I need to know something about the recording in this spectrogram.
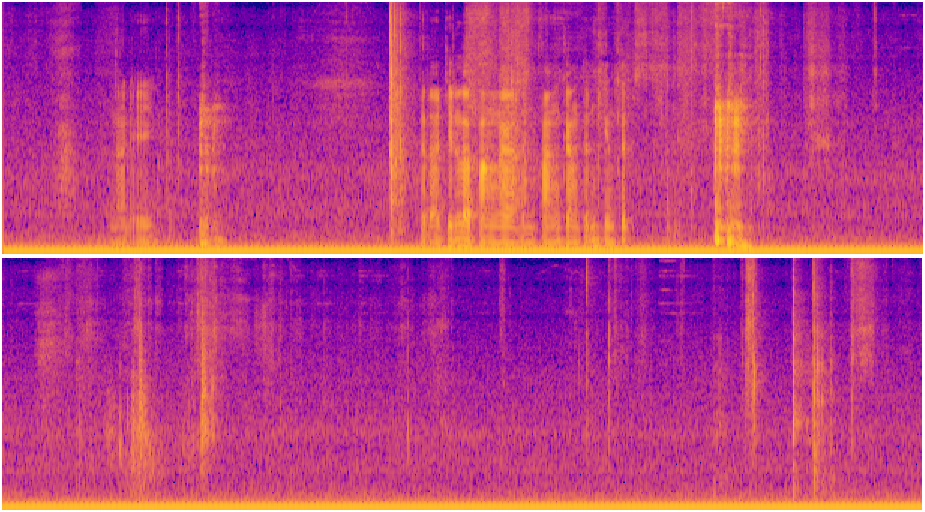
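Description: Sheets of paper rustle and flap as they are handled.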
